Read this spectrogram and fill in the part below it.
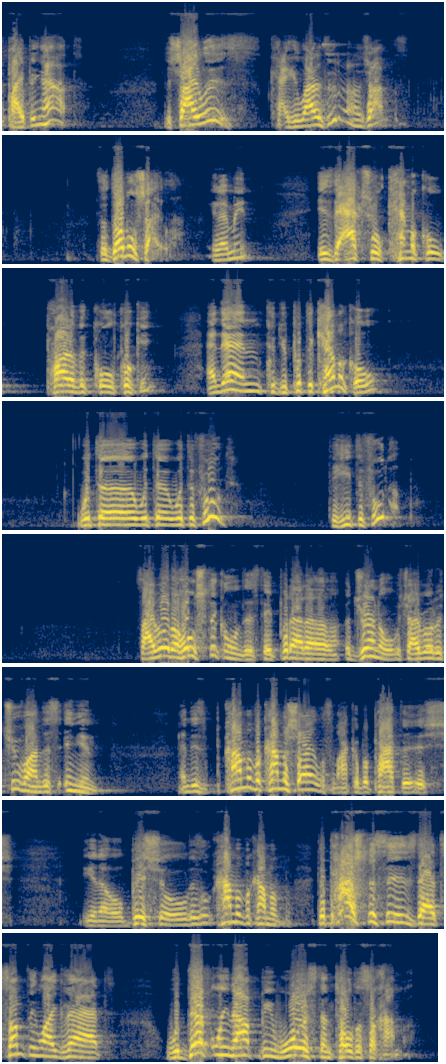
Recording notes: Shiur recorded in Yeshivas Ohr Reuven, Monsey, NY.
